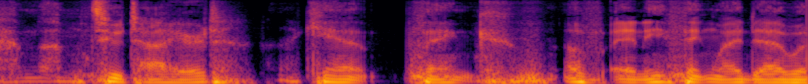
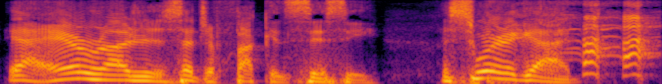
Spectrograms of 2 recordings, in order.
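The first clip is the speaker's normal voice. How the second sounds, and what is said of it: Thick Maine accent, tough-sounding. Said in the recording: “My dad has a thick Maine accent. He sounds like he'll break your kneecaps if you cross him.”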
